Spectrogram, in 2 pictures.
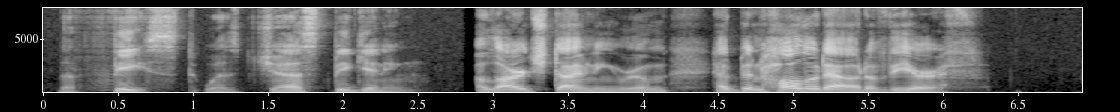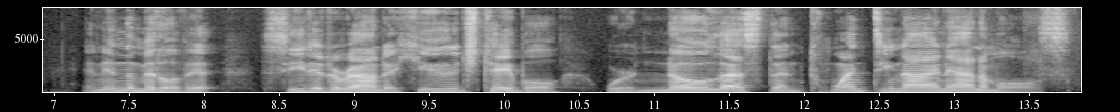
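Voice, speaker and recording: A man reading a children's book aloud as a teacher librarian, explaining things deliberately for young listeners. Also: mid-range voice. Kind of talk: children's storybook read-aloud.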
